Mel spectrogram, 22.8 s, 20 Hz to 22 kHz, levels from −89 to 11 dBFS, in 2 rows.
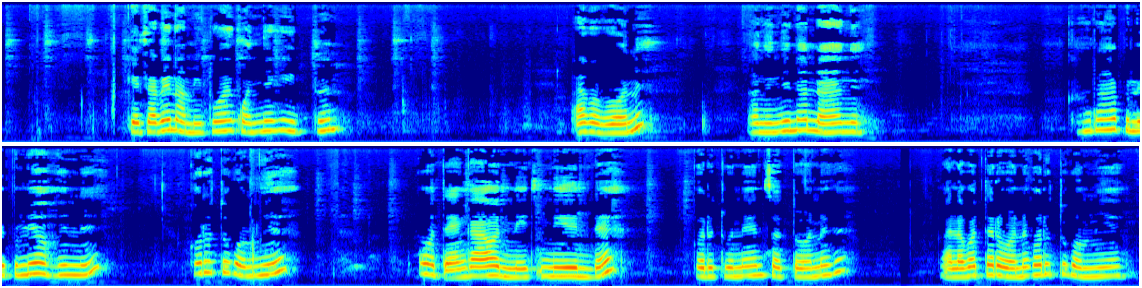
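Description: No technical faults can be heard anywhere in the recording, and the signal holds steady throughout.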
